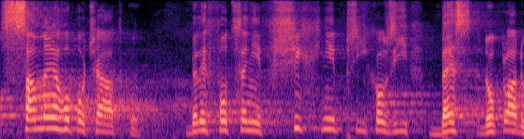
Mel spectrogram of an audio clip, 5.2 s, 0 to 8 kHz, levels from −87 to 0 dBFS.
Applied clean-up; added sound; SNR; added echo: none; none; none; none.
